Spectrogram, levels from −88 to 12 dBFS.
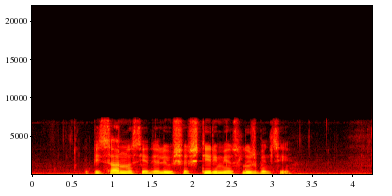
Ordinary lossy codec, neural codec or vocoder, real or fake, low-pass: none; none; real; 7.2 kHz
